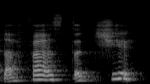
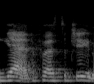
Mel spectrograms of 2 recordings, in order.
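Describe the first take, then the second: First: Slow, softer, disbelieving rising question; surprised question. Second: Said in the usual way. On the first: Retold or imitated. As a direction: ask it back in mild shock, drawn out. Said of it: "And I was like". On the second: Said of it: "God said to me".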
